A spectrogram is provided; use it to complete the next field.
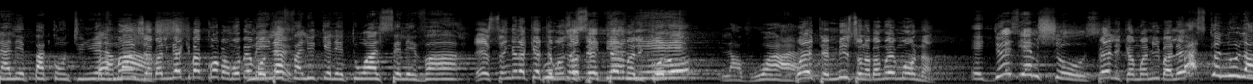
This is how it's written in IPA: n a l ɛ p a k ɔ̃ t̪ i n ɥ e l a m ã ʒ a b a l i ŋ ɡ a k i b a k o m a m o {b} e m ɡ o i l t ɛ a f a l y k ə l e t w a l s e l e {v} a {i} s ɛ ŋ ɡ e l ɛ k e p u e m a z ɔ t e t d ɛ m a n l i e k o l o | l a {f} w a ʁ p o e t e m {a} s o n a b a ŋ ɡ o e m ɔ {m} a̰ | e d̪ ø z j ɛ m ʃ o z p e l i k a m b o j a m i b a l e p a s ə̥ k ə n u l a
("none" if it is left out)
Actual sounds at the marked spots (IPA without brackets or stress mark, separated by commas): b, v, e, v, i, n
